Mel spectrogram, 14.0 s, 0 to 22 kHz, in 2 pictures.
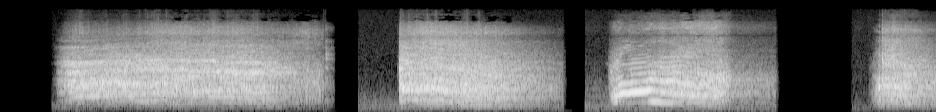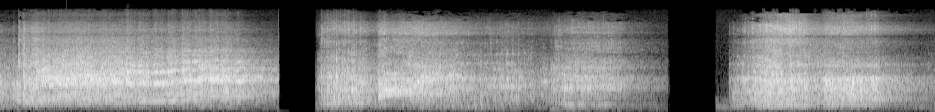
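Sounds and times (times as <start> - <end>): monster roars: 0.4 - 2.4, 6.6 - 14.0.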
